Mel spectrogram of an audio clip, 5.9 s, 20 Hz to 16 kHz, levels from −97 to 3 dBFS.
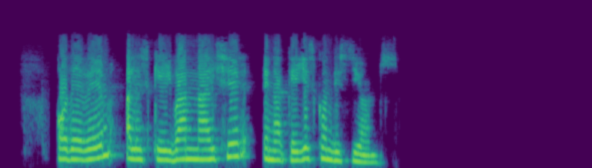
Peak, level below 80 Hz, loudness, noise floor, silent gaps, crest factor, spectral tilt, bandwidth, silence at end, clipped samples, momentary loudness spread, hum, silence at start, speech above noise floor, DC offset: -4 dBFS; -60 dBFS; -18 LUFS; under -90 dBFS; 2.57-2.63 s; 14 dB; -7 dB/octave; 7 kHz; 2.1 s; under 0.1%; 5 LU; none; 0.55 s; over 73 dB; under 0.1%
